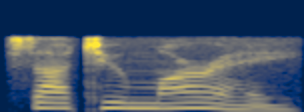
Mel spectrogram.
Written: Satu-Mare

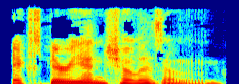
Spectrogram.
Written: experientialistic

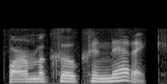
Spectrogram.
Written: pharmacokinetic

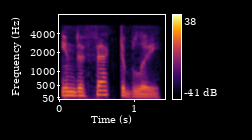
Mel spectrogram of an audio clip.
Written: indefectibly

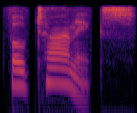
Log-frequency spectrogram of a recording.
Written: photonics

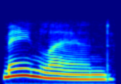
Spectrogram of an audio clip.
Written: mainland

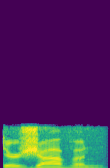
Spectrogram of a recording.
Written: Derzhavin

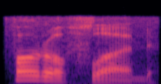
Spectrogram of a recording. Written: photoflood

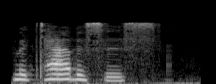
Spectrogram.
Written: metabasis

